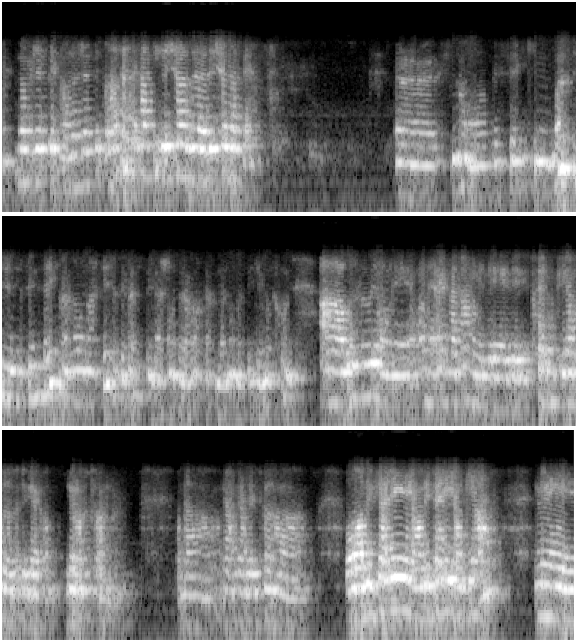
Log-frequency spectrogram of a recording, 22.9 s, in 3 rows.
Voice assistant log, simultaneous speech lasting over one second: none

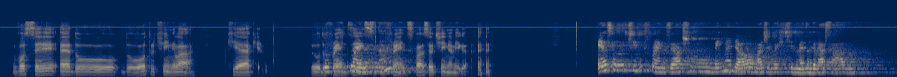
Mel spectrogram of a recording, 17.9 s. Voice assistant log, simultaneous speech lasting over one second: present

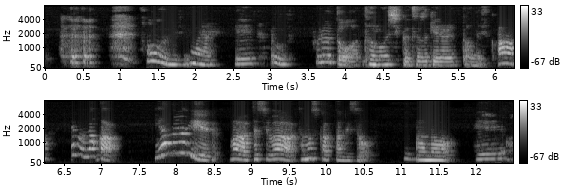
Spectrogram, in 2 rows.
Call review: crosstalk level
none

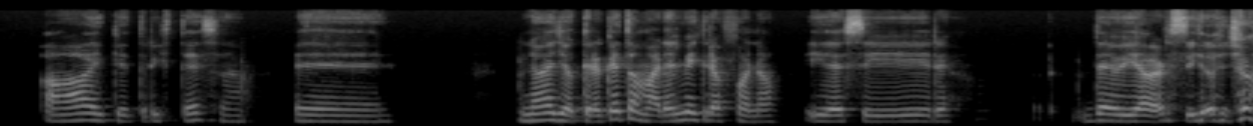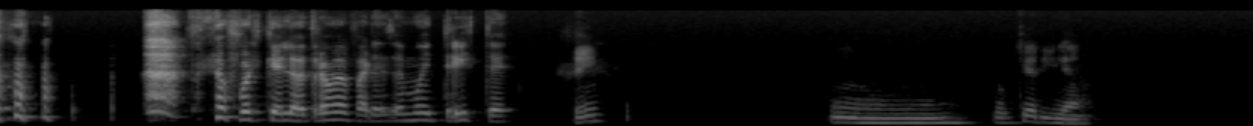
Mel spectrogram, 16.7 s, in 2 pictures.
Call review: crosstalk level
none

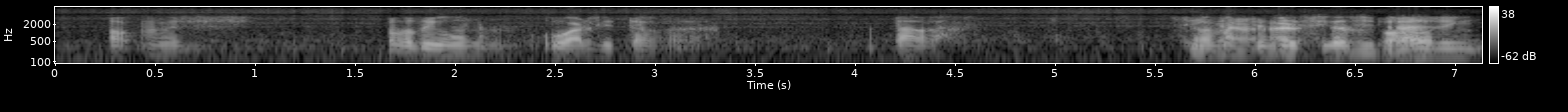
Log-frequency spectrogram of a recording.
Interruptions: present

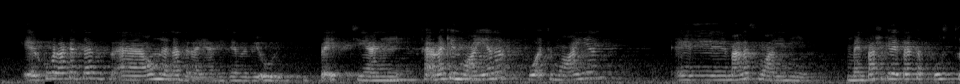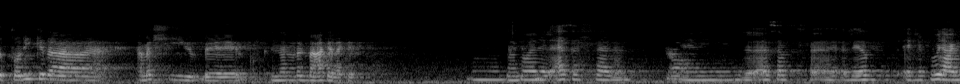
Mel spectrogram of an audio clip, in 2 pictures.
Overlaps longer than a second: none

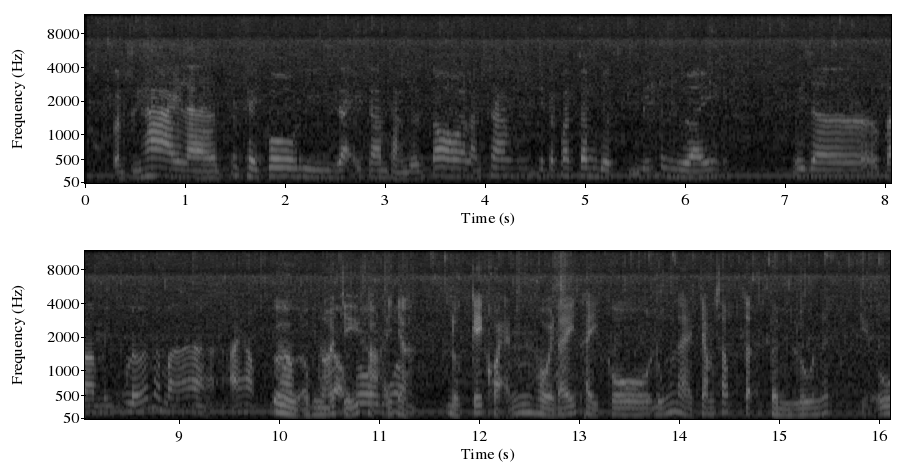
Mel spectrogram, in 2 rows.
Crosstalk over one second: present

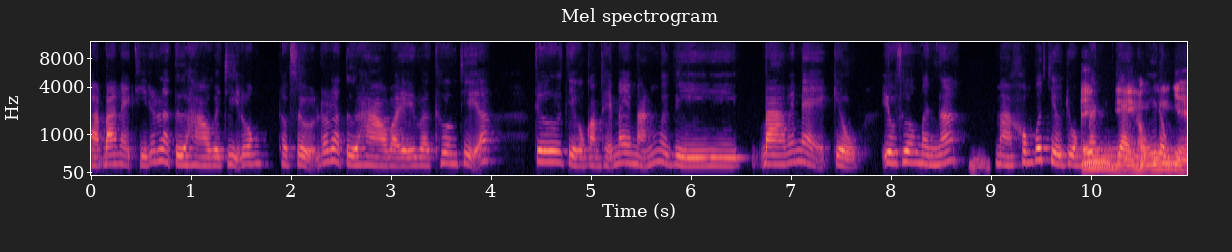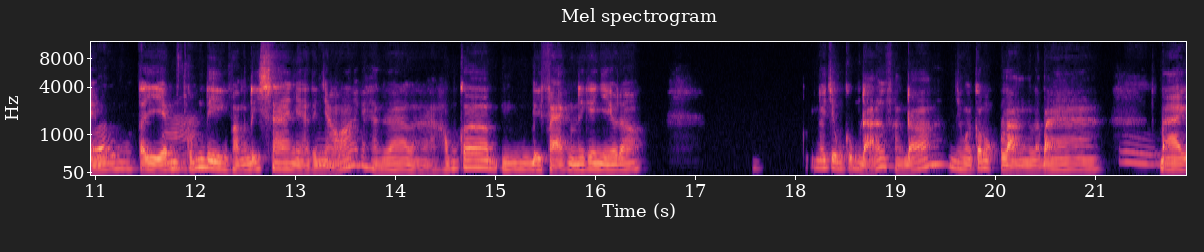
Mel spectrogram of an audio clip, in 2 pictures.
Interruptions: present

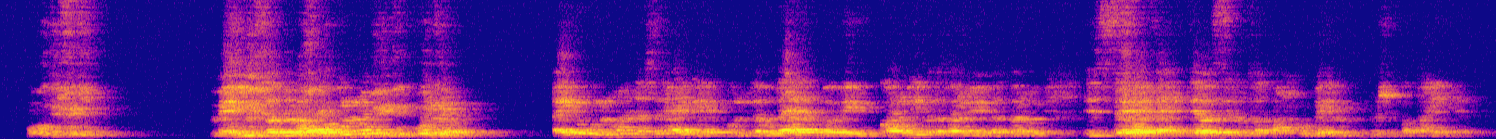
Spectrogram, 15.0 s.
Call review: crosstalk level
present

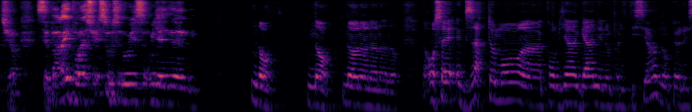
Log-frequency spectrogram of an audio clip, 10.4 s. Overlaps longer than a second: none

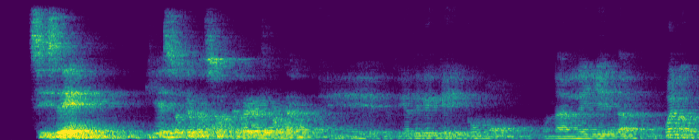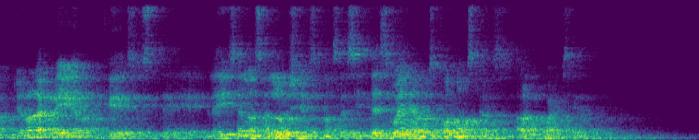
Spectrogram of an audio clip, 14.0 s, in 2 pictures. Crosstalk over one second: none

